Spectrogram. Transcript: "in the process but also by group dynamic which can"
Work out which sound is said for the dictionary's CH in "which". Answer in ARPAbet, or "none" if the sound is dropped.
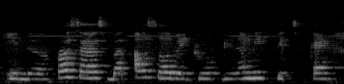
S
